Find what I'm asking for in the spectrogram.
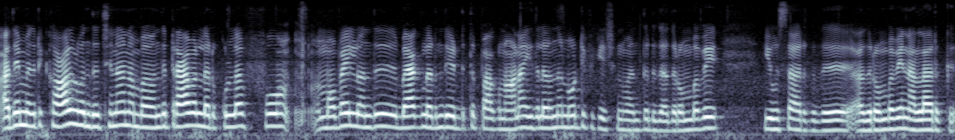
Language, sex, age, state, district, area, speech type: Tamil, female, 30-45, Tamil Nadu, Viluppuram, rural, spontaneous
